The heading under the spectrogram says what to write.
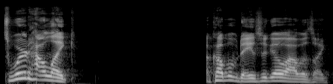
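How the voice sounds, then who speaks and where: A man's voice: a little high, big pitch swings, brisk, a bit bright. A young man hosting a sports podcast, rambling and emphatic in casual commentary, restarting phrases and swearing, a little tired.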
